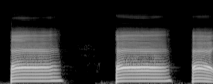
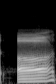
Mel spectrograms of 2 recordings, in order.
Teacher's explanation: infita itu artinya adalah rongga mulut atau Aula mulut kita terbuka istifal lidah kita datar infitah Aula mulut a terbuka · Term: istifal dan infitah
